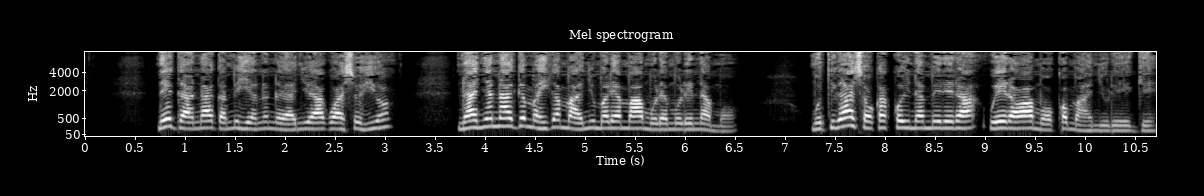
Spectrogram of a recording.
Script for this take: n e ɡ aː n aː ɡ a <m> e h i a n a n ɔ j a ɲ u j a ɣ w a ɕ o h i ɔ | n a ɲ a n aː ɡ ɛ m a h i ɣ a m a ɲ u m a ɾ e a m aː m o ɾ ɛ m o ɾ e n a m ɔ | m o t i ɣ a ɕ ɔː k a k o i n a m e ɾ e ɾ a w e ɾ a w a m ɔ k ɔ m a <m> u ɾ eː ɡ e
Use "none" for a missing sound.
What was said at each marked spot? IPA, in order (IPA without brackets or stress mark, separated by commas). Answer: m, ɲ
